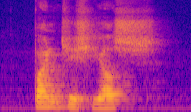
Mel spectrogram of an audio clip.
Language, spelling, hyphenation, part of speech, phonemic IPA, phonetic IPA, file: Dutch, pandjesjas, pand‧jes‧jas, noun, /ˈpɑn.tjəsˌjɑs/, [ˈpɑn.cəsˌjɑs], Nl-pandjesjas.ogg
- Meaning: a tailcoat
